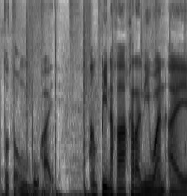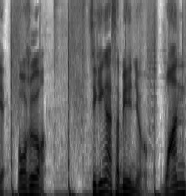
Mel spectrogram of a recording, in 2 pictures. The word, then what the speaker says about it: bonjour: nasa France tayo okay kaya yung tunog na on Hindi iyan un kundi on Ayokong makarinig ng n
